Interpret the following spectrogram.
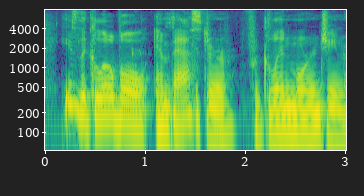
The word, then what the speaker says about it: Glenmorangie: Glenmorangie. Oh gosh. We are owned by the French, so it's Glenmorangie. Glenmorangie.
